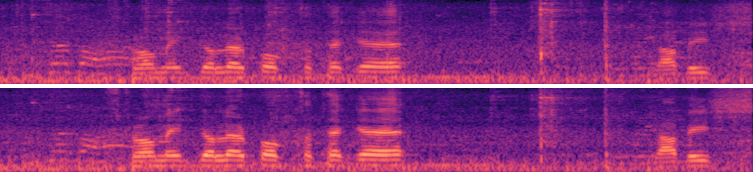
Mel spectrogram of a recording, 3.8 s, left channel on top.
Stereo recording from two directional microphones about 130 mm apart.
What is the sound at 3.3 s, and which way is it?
Speech, 10° right (ahead or behind).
